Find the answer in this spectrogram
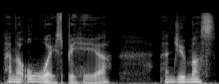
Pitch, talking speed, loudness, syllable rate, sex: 100 Hz, 220 wpm, -20 LUFS, 7.1 syllables/s, male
